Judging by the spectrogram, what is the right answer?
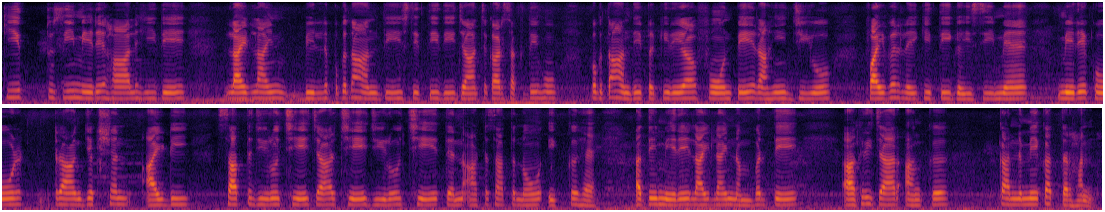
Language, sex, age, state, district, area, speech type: Punjabi, female, 45-60, Punjab, Ludhiana, urban, read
